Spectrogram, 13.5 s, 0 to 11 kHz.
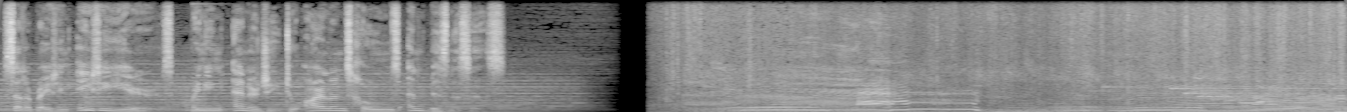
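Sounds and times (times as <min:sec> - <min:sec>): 
speech: 0:00.0 - 0:05.1
dairy cows mooing in a field: 0:06.8 - 0:13.4.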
